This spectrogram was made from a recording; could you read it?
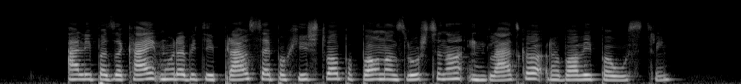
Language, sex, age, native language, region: Slovenian, female, 18-29, Slovenian, Central Slovenia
